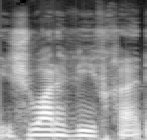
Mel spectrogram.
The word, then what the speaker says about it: joie de vivre: You guys have heard me talk about it before, but it's joie de vivre. It's spelled J-O-I-E, new word, D-E, And then the final word is V-I-V-R-E, joie de vivre.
